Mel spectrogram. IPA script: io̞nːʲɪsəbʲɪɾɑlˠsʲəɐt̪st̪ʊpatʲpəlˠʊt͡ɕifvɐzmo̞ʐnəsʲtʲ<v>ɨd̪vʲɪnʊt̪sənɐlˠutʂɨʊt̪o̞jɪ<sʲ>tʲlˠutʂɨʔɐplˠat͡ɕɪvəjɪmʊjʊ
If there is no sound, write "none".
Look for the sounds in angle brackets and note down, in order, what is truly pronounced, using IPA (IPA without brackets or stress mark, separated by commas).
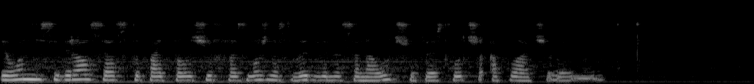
v, sʲ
